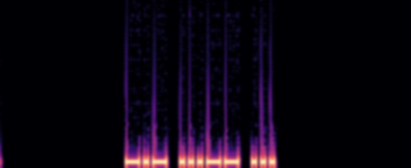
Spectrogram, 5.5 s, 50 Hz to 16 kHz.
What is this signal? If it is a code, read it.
Morse code, heard as a keyed tone, about 20 wpm, 700 Hz. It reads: K3S
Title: Common QSO Phrases - 4x Word-Spacing - 20wpm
